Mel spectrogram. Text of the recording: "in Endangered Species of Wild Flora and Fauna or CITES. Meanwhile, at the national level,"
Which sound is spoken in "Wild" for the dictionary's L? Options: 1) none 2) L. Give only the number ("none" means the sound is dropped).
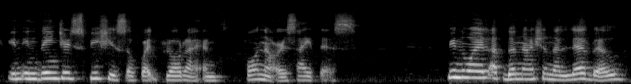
1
